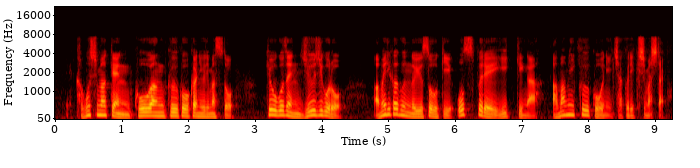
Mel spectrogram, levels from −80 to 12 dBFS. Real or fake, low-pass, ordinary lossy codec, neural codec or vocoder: real; 7.2 kHz; none; none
